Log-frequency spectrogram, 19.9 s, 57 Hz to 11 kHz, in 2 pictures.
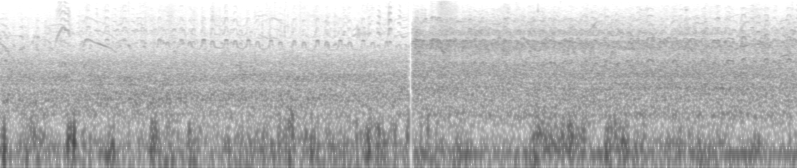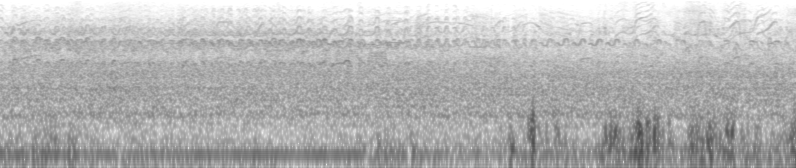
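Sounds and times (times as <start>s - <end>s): many birds calling: 0.0s - 19.9s.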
